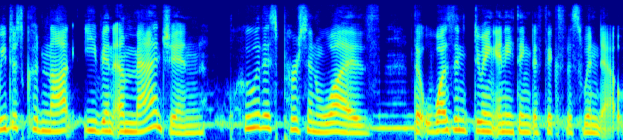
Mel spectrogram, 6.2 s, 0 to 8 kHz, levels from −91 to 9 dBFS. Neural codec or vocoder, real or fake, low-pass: codec, 16 kHz, 4.8 kbps, FACodec; fake; 7.2 kHz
